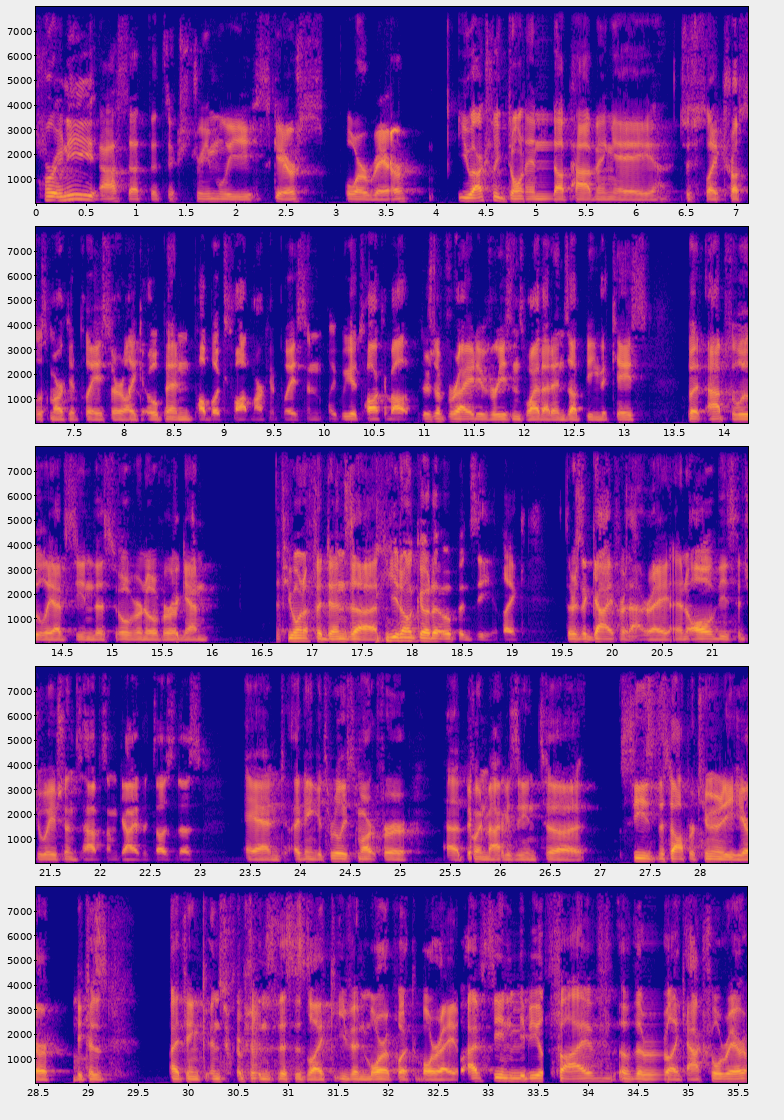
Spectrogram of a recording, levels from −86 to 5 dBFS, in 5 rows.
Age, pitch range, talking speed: 20-39, 90-105 Hz, 190 wpm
